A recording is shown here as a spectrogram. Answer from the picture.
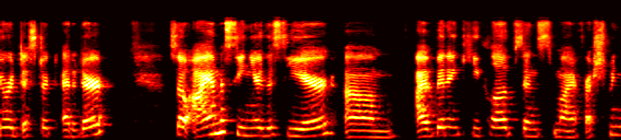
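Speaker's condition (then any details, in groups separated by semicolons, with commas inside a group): No condition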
